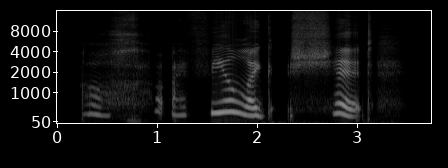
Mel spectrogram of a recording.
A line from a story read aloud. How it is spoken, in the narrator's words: Loop groaned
